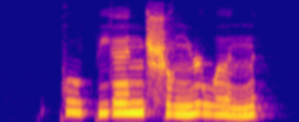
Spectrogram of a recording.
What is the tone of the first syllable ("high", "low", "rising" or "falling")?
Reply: falling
